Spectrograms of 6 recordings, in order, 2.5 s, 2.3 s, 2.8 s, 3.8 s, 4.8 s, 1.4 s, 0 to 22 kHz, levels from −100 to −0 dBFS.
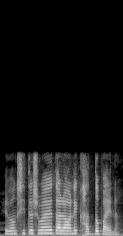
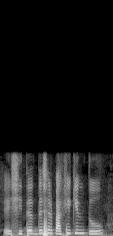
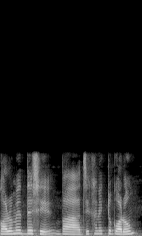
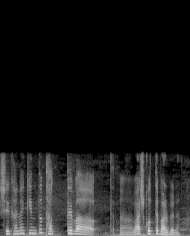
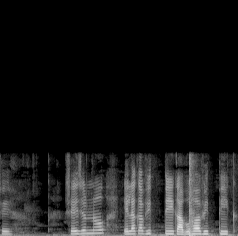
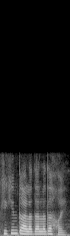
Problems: background sounds at intervals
